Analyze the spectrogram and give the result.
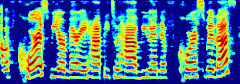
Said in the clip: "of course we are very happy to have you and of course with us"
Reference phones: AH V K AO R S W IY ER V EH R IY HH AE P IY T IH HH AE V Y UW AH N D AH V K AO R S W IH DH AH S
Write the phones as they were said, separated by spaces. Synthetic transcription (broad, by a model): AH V K AO R S W IY ER V EH R IY HH AE P IY T IH HH AE V Y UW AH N AH V K AO R S W IH DH AH S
